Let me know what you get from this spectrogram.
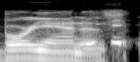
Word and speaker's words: Boreanaz: I mean, yeah, Angel Bory, I can't pronounce that name, but David Boreanaz.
